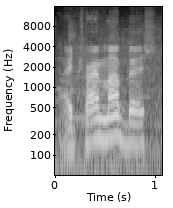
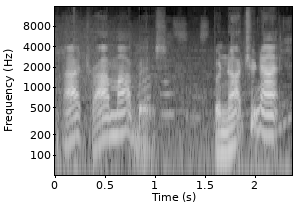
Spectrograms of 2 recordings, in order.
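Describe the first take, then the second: First: Said in the usual way. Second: Slow, soft mock lament; mock mopey. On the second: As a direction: sigh it out in playful self-pity.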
